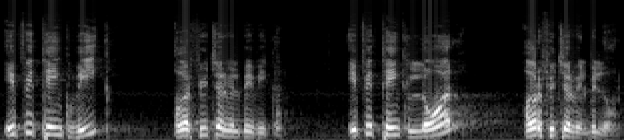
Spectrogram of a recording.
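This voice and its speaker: A man giving a spiritual discourse on scripture, explaining Sanskrit words slowly and repeating terms. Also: sits high, lively intonation, warm tone. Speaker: Gita teacher. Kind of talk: religious discourse. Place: temple hall. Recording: long hall reverb.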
